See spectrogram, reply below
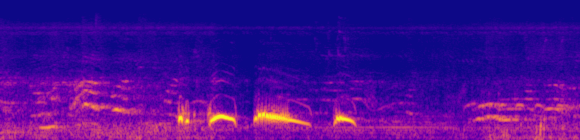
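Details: Home-kept spotted dove whose wing was broken when it was shot, now singing strongly. Faint background sounds come first, then a crisp coo phrase: a brief stutter, a domed note, a drawn-out falling coo and a clipped closing coo.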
